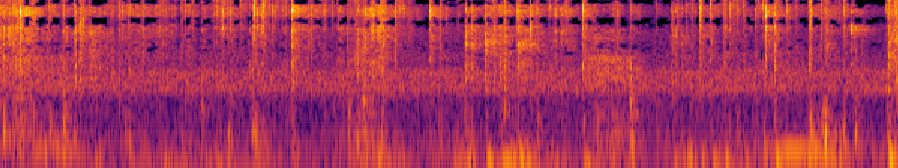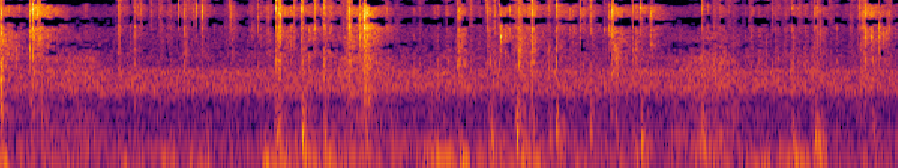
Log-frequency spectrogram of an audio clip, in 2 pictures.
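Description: A small metal blade shaves and carves flakes off a solid cream bar of soap held in the hand. Dense, quick, crisp scraping ticks and bright crackles sit over a steady low, soft rumble throughout. The cuts come in irregular bursts of varying loudness.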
